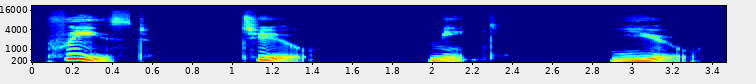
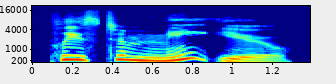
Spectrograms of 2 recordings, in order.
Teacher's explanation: In this phrase, the word to isn't pronounced to. It reduces to ta. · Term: schwa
